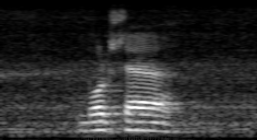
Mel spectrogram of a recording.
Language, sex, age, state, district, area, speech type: Maithili, male, 60+, Bihar, Araria, rural, spontaneous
